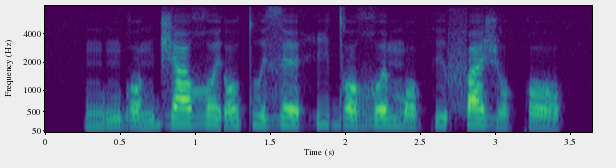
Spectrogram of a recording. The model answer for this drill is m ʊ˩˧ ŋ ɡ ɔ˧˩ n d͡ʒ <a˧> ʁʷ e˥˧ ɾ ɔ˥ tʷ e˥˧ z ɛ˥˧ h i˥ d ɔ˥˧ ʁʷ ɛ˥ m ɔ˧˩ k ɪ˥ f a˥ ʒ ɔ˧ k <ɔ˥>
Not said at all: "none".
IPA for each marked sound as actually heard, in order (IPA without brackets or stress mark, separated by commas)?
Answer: a˥, ɔ˧˩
